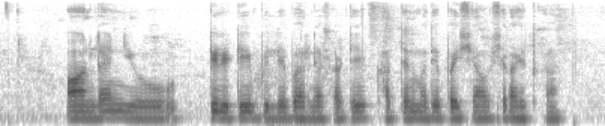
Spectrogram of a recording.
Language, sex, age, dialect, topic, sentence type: Marathi, male, 18-24, Standard Marathi, banking, question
